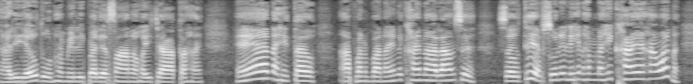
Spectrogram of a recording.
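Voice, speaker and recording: A man plays a cranky old village father-in-law from a comedy cartoon. His voice is high for a man and closely recorded without echo. He has an Awadhi accent and scolds in an emphatic, rambling way. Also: normal speed, a little mellow, natural voice. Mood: grumbling.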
